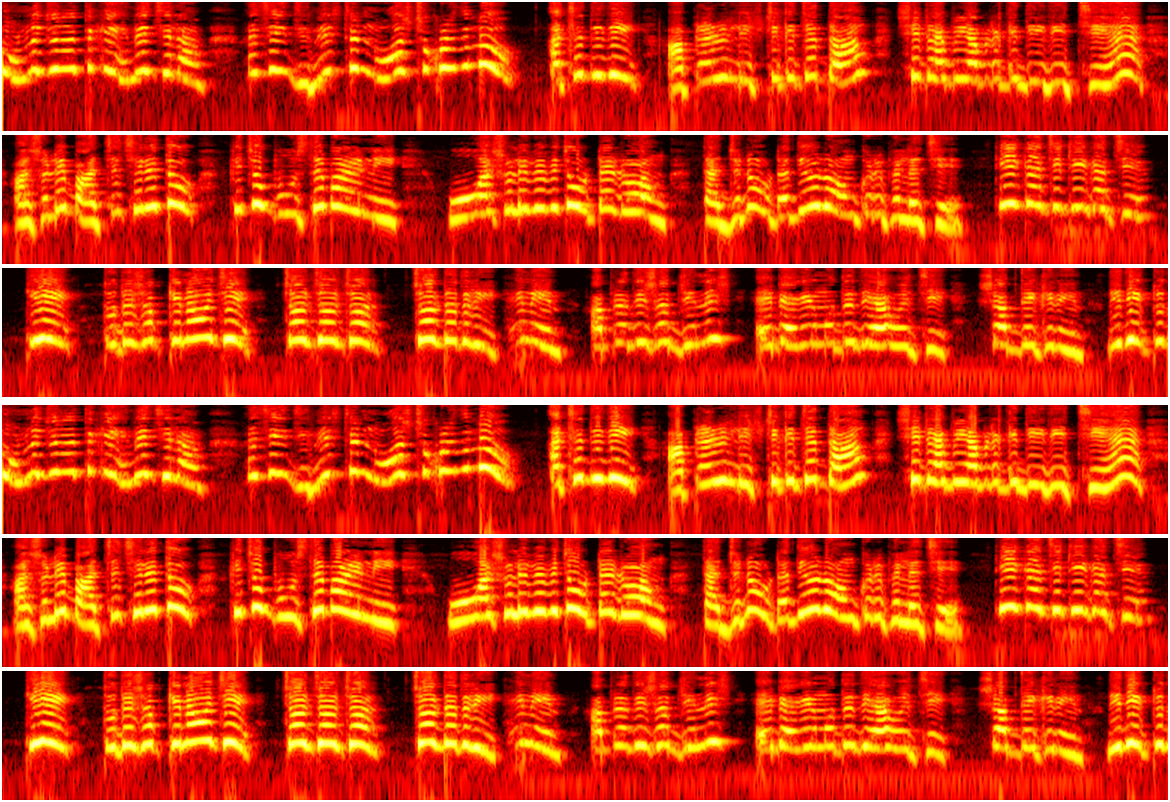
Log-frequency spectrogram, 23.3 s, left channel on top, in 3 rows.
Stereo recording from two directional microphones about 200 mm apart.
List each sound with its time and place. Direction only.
0.0 s a sound: 35° right (ahead or behind)
3.6 s speech: 55° right (ahead or behind)
14.3 s speech: 20° right (ahead or behind)
15.7 s speech: 55° right (ahead or behind)
18.9 s speech: 30° right (ahead or behind)
22.9 s speech: 50° right (ahead or behind)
